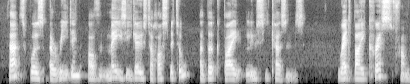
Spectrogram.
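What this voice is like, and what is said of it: British English accent. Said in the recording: “British accent”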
